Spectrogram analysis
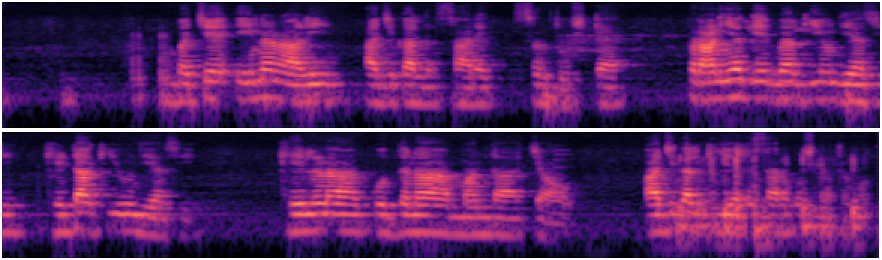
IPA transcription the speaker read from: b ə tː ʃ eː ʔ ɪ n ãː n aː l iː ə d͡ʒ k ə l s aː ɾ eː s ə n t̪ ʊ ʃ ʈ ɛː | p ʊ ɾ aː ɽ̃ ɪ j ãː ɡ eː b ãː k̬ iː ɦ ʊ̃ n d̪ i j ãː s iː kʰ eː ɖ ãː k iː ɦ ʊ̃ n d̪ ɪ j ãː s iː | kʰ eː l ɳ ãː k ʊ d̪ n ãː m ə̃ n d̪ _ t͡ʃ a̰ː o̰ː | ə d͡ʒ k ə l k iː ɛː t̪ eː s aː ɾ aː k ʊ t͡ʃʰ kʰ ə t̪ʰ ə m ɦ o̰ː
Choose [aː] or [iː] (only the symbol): aː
